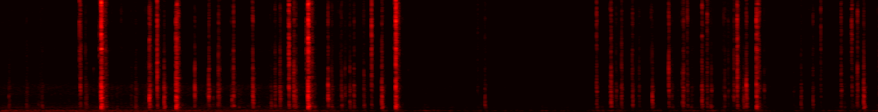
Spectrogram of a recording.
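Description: Fingertips of both hands type on a white and mint retro typewriter-style mechanical keyboard with round plastic keycaps and a hollow housing, making sharp, bright clicks in an irregular rhythm over a faint low hum. The tapping slows to near silence partway through, then resumes with a quick run of crisp clacks.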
